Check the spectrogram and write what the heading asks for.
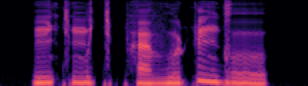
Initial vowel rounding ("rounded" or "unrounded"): unrounded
